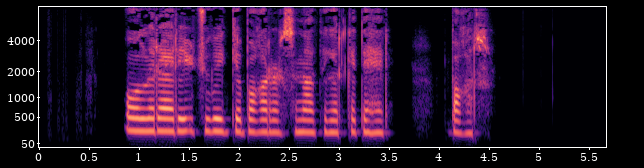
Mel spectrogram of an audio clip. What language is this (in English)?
Yakut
